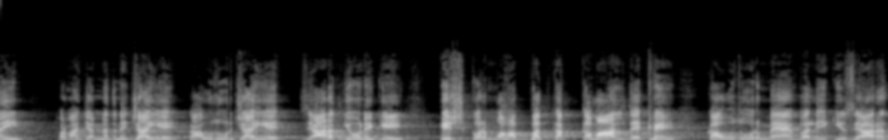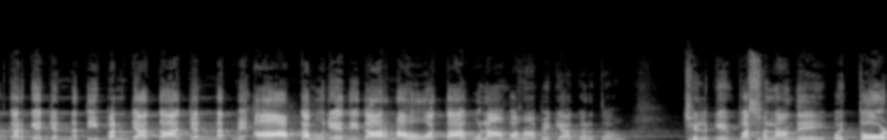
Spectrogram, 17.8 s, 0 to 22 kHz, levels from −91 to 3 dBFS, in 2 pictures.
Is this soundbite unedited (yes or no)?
yes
